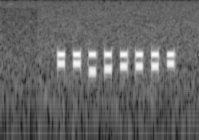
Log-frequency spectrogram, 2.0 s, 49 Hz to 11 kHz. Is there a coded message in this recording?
Yes: DTMF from 0.6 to 1.7 s, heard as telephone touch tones, dialled by machine, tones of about 70 ms. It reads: 00258880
